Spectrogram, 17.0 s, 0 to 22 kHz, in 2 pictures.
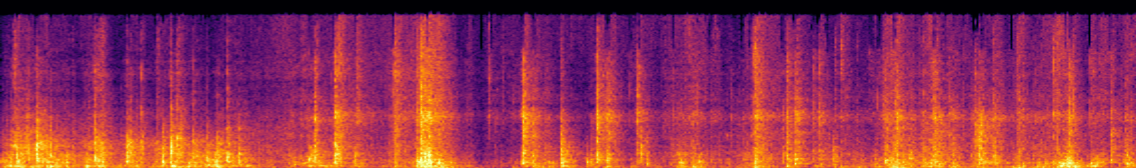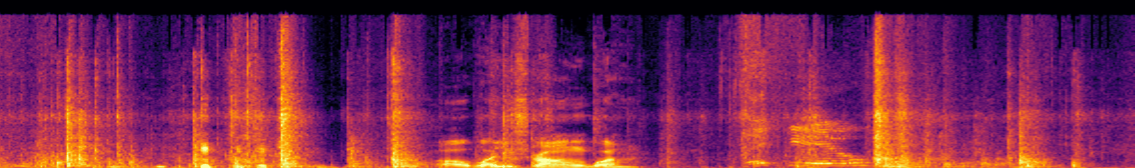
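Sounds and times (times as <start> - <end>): plastic toy parts clicking and rattling: 0.0 - 12.6.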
